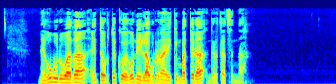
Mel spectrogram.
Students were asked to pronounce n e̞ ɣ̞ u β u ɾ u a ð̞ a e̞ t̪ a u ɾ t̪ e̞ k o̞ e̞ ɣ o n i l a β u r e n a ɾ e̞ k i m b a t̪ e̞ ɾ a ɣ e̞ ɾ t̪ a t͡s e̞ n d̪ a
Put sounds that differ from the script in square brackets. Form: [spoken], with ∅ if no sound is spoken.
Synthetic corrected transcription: n e̞ ɣ̞ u β u ɾ u a ð̞ a e̞ t̪ a u ɾ t̪ e̞ k o̞ e̞ ɣ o n i l a β u r e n a ɾ e̞ k i m b a t̪ e̞ ɾ a ɣ e̞ ɾ t̪ a t͡s e̞ n d̪ a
